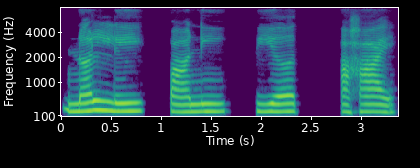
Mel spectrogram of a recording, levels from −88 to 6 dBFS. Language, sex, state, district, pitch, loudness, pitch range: Surgujia, female, Chhattisgarh, Sarguja, 210 Hz, -14 LUFS, 205-220 Hz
